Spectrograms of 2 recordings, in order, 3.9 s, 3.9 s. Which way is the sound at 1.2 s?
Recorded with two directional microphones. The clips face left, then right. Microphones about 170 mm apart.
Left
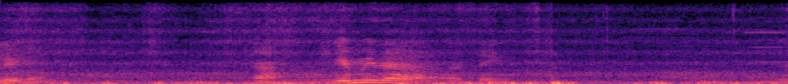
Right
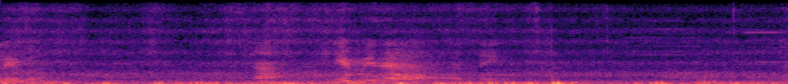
35° left (ahead or behind).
